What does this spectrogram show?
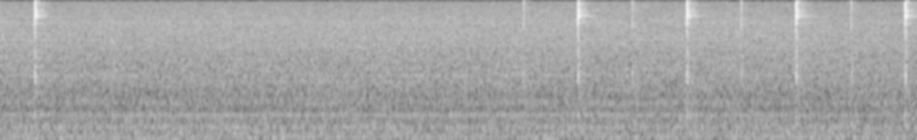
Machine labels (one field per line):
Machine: valve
